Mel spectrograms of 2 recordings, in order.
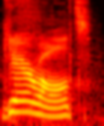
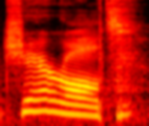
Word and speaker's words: Geralt: witcher garth oh yeah speaking of geralt why the is it not geralt i'm so upset it's just it's a soft g sound nobody calls people with g-e-r-r-y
